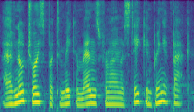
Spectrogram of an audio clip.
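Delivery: put-on Tepeke's mixed accent. Tepeke scolds the wandering girl in a mixed accent. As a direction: scold the child gently in a put-on foreign accent. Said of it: "the accent I've chosen".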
